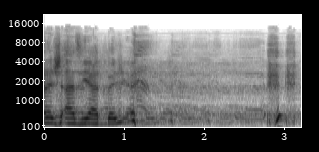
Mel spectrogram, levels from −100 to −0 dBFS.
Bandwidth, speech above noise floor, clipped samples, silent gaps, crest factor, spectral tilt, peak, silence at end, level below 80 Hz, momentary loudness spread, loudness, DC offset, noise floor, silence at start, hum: 14.5 kHz; 21 dB; under 0.1%; none; 16 dB; -4 dB/octave; -2 dBFS; 0 s; -54 dBFS; 22 LU; -18 LUFS; under 0.1%; -38 dBFS; 0 s; none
